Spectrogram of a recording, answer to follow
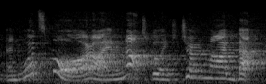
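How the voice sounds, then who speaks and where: A woman's voice: sits high, sing-song, moderate pace, pushed and bright, exaggerated voice. A woman playing an outspoken, principled bank examiner in a live radio play, on a very echoey stage. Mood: indignant. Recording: very echoey stage, faint hiss.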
